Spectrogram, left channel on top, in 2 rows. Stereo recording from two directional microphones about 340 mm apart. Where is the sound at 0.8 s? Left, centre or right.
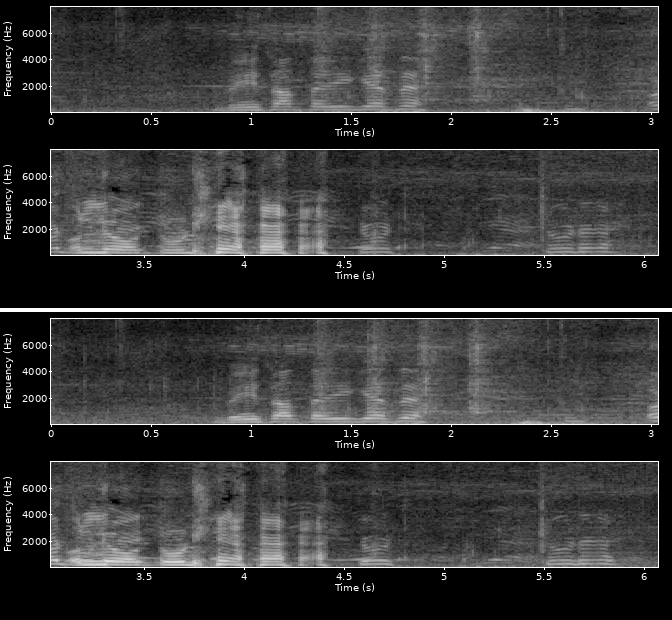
Centre.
